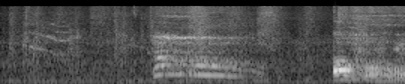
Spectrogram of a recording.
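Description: A woman exclaims in surprise close by.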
